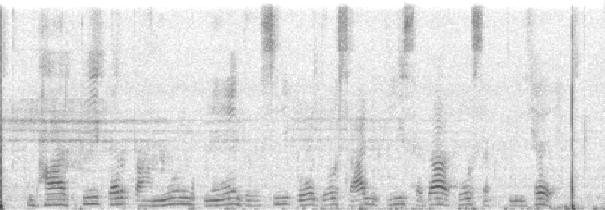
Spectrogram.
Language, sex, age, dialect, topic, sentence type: Hindi, female, 51-55, Marwari Dhudhari, banking, statement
